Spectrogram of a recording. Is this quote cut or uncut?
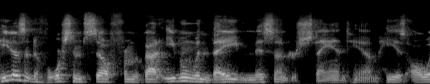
cut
